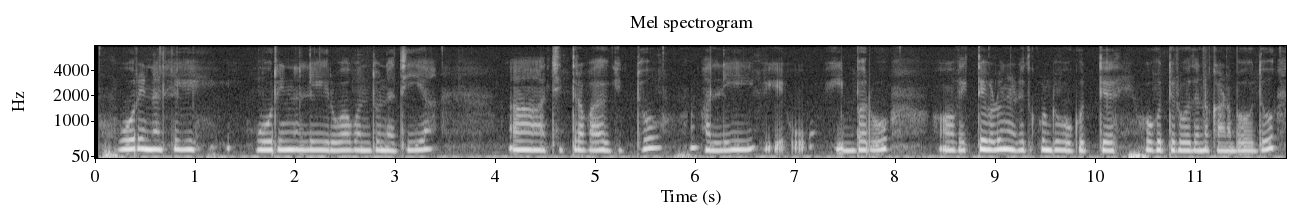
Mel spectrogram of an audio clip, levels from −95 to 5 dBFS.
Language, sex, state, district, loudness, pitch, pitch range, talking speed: Kannada, female, Karnataka, Mysore, -16 LUFS, 225 Hz, 220-240 Hz, 65 wpm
